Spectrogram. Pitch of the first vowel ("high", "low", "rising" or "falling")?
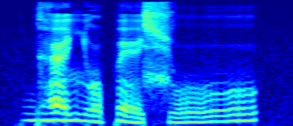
high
